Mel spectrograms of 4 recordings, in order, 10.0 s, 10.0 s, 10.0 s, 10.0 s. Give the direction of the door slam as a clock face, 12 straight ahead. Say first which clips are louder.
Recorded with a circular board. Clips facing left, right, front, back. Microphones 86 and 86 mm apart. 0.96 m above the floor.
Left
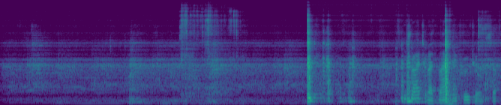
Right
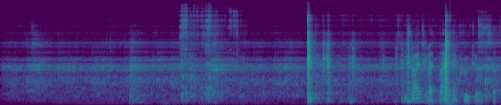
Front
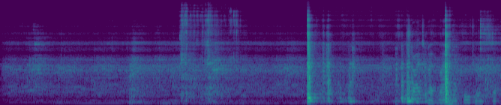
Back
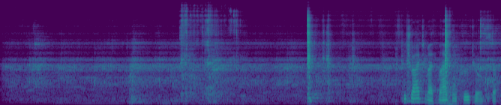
Left 4 dB, front 10 dB; 11 o'clock.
